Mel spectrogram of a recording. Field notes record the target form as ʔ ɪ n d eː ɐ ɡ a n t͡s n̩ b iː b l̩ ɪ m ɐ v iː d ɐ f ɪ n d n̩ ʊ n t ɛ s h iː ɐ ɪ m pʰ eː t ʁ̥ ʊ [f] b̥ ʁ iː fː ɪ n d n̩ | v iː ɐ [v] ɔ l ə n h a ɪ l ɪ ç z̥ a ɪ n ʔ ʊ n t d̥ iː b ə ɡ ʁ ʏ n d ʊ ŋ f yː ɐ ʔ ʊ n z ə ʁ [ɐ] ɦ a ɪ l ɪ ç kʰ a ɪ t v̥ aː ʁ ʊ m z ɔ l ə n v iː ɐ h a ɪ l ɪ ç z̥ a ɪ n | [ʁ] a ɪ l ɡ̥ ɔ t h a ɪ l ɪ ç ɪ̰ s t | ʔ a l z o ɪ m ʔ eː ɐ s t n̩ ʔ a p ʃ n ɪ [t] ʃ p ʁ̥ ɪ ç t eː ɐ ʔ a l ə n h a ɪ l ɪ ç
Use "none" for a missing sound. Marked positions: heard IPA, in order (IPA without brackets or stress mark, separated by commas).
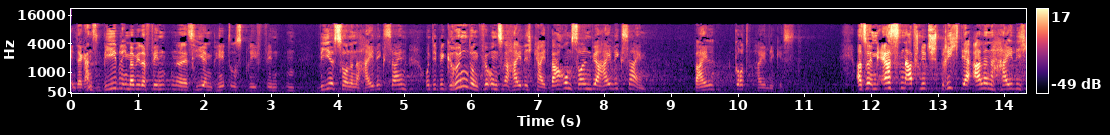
s, z, ə, v, t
